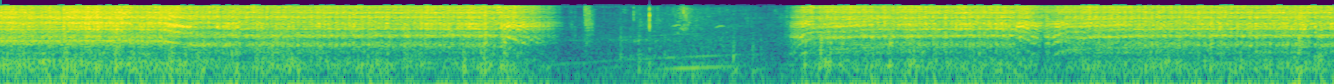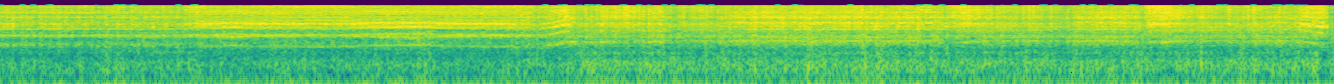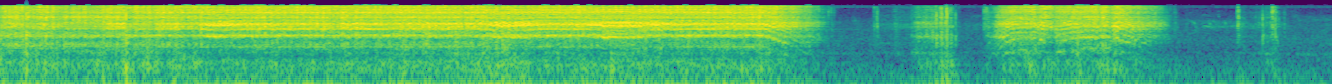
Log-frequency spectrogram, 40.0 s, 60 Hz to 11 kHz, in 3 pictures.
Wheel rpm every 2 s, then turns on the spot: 230, 170, 80, 0, 130, 130, 160, 160, 160, 190, 230, 230, 230, 190, 160, 160, 160, 40, 80, 10.
none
